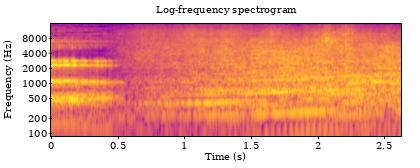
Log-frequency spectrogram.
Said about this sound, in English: We're in an illegal street race. All the more reason to apply some caution. Besides, I don't see any of the other racers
